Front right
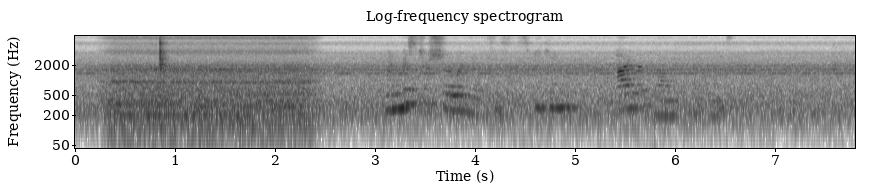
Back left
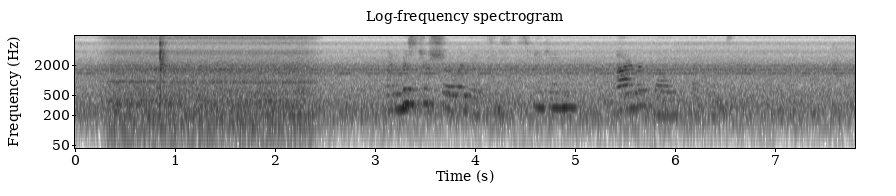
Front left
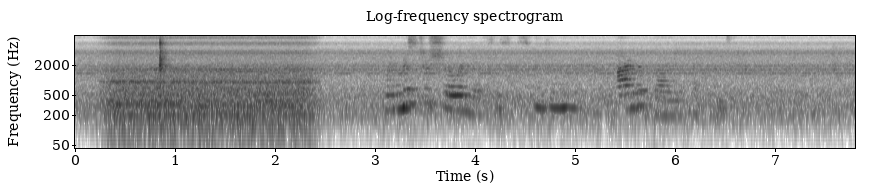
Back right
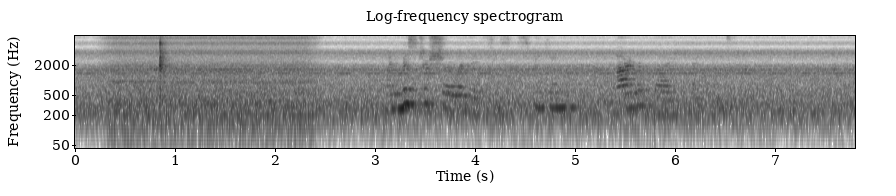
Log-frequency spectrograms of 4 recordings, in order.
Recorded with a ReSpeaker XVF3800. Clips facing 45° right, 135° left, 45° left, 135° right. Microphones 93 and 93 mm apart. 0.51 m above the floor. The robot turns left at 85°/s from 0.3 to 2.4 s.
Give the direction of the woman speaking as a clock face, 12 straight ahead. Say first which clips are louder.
Back left 2 dB, back right 4 dB; 6 o'clock.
